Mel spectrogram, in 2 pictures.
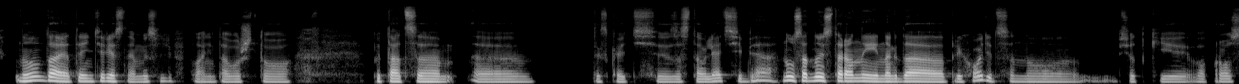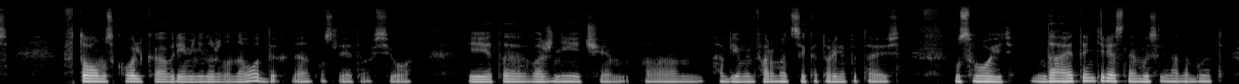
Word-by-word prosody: Ну 170 +2 +5
да, 175 -5 +8
это 135 +2 +4
интересная 140 -2 +2
мысль, 135 +4 -4
в 135 - -26
плане 125 0 -5
того, 125 0 -2
что 125 -1 -5 0.8
пытаться, 130 -1 +4 0.3
э, 125 0 -1 0.6
так 130 - -6
сказать, 125 -2 -7
заставлять 125 +3 0
себя. 160 +4 -2
Ну, 185 +1 +7
с 170 - -1
одной 170 +1 +9
стороны 150 -3 +7
иногда 135 -1 +6
приходится, 140 +3 -1
но 125 -1 -4 0.4
всё-таки 125 -2 -5
вопрос 130 0 -5 0.5
в - - -20
том 135 -2 +3
сколько 130 -2 -4
времени 125 0 -4
нужно 120 -2 -6
на 125 +1 -6
отдых, 145 -3 -5
да, 125 +2 -8
после 140 - -12
этого - - -15
всего, - - -11 0.5
и 120 0 -2
это 125 +1 -4
важнее 125 0 -5
чем, 120 +3 -11 0.2
а, 125 - -10 0.3
м, 125 +3 -11
объем 125 -1 -6
информации 130 +1 -5
который 125 -3 -6
я 120 - -7
пытаюсь 120 +1 -9 0.5
усвоить. 130 -2 -1
Да, 140 -1 0
это 145 +2 0
интересная 145 -4 -1
мысль, 130 +3 -4
надо 130 -1 -5
будет 135 +1 -8
130 Hz, 130 wpm, -23 LUFS, 125-140 Hz, 0.8 s, одной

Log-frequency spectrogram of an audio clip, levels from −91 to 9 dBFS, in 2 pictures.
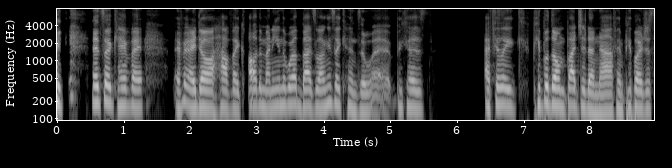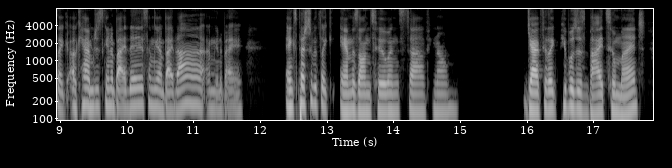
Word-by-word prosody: Like, 180 -3 +5 0.4
it's 185 0 +4
okay 170 -4 +3
if 165 0 -5
I 155 -1 +3 0.5
if 150 -2 -3
I 160 -5 +4
don't 155 -1 +4
have, 155 -2 0
like, 145 -2 -3
all 160 - +3
the 165 - -3
money 155 0 -2
in 165 - -2
the 170 - -1
world, 175 -1 +2
but 160 0 +4
as 150 - -7
long 155 +1 0
as 180 0 -4
I 175 - +1
can 155 -3 -6
do 135 +1 -3
it. 185 - -7
Because 150 -2 -4 0.9
I 160 - +2
feel 175 +2 0
like, 165 -4 -2
people 175 +1 +2
don't 165 -3 +5
budget 155 -2 +2
enough 135 +1 +2
and 145 -2 -2
people 150 +1 0
are 150 - +3
just 145 +1 -6
like, 145 -3 -4
"Okay, 160 +2 -3
I'm 160 -2 +2
just 160 +2 -7
gonna 165 -1 -1
buy - - +2
this, 165 +2 -2
I'm 170 - -5
gonna 155 -2 -2
buy 140 - +1
that, 170 +2 -1
I'm 150 0 -9
gonna - - -9
buy" 70 0 -7 0.7
and 155 - +4
especially 180 +5 +1
with, 175 -3 -5
like, 155 -6 -4
Amazon 135 -1 +2
too 135 0 0
and 135 0 -4
stuff, 135 -2 -4
you 140 - -11
know? 135 +1 -6 1.1
Yeah, 150 -4 +7
I 140 - +6
feel 150 - -4
like 150 -2 -1
people 160 -1 0
just 145 -4 -3
buy 130 +2 +2
too 135 - -3
much, 130 +5 0
155 Hz, 230 wpm, -26 LUFS, 140-165 Hz, 1.1 s, Yeah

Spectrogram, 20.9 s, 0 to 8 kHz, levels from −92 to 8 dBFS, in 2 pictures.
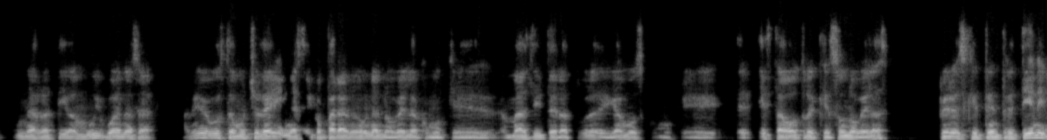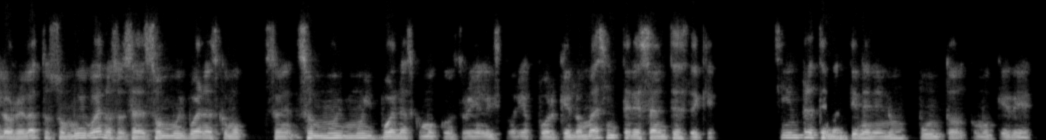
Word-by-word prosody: narrativa 95 +3 -2
muy 105 +5 -1
buena, 110 -2 +1
o - - 0
sea, 95 - -5 0.3
a 90 - -22
mí 115 - -8
me 135 0 +1
gusta 125 -1 0
mucho 115 0 0
leer 105 +1 +5
y 100 -3 -1
no 95 0 +2
es 95 - -5
e - - -11
comparable 90 0 +2
una 95 0 +1
novela 85 +1 0
como 75 0 -3
que 75 -2 -4 0.2
más 90 +2 0
literatura, 95 0 -2
digamos, 85 +2 -3
como 155 0 -17
que 145 -2 -12
e 140 +1 -10
esta 95 -3 0
otra 90 +1 +1
que 80 - -2
son 95 +4 +2
novelas, 85 +6 +1 0.5
pero 110 -1 +3
es 100 -1 -1
que 100 -2 0
te 95 - +2
entretiene 95 +8 +5
y - - +5
los 100 -4 +3
relatos 115 +4 +1
son 110 -2 -1
muy 130 +4 +3
buenos, 135 -5 +2
o 105 - -1
sea, 105 0 +1
son 125 +5 +1
muy 130 -1 +1
buenas 120 0 +1
como 115 -2 -3
son 110 +6 -4
son 130 -4 +3
muy, 130 +1 +3
muy 125 0 0
buenas 115 0 +1
como 110 0 -3
construyen 105 +2 -5
la 95 - -2
historia, 100 +4 -8
porque 95 -2 -1
lo 95 +1 +1
más 115 +8 +1
interesante 115 -5 +1
es 110 - -3
de - - -1
que - - -15 0.5
siempre 145 +1 +2
te 140 -2 +3
mantienen 115 0 +2
en 105 +1 -1
un 115 0 -2
punto 115 +2 -4
como 95 -5 -8
que 95 -1 -6
de 80 -3 -3
110 Hz, 210 wpm, -24 LUFS, 95-120 Hz, 0.5 s, leer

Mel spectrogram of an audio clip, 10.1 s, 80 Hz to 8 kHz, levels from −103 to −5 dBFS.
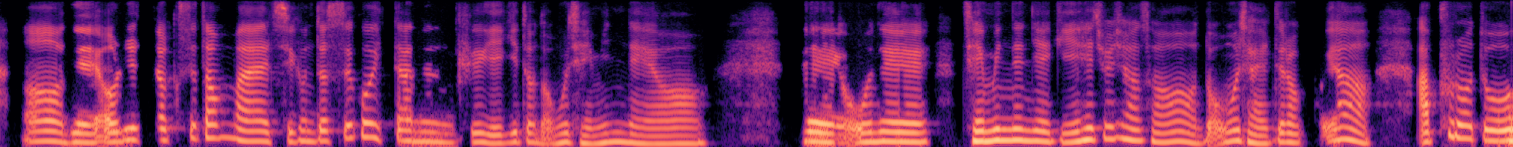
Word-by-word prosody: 어 200 -1 +1
네. 180 -1 +2
어릴 225 +4 +2
적 225 0 -4
쓰던 265 +1 -2
말 200 -4 +2
지금도 195 +1 -3
쓰고 260 +7 -2
있다는 195 -7 -3
그 185 -1 -2
얘기도 180 +3 -3
너무 175 +1 -3
재밌네요. 160 -2 -3 0.6
네. 190 -2 +6
오늘 190 0 +3 0.2
재밌는 215 +1 +5
얘기 195 -1 +1
해 230 - +5
주셔서 210 -7 -2
너무 200 +4 -1
잘 160 -6 -1
들었고요. 185 +3 -1 0.3
앞으로도 215 +1 +3
195 Hz, 290 characters per minute, -24 LUFS, 180-215 Hz, 0.6 s, 네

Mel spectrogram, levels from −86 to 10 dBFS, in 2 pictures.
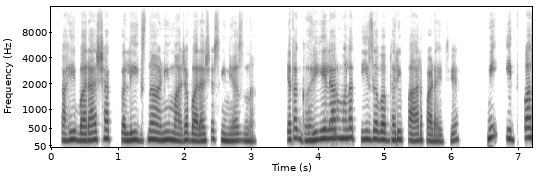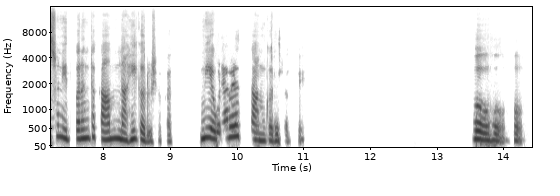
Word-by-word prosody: काही 190 +2 +1
बऱ्याचशा 200 +5 +1 0.2
कलीग्स 190 -1 +1
ना 215 -1 +2
आणि 195 +1 +2
माझ्या 190 -1 +1
बऱ्याचशा 180 +3 -1
सीनियर्सना, 180 -3 -2
की 170 +4 -14
आता 245 - -2 0.2
घरी 185 +2 +4
गेल्यावर 235 +2 +2
मला 240 +1 +2
ती 215 -2 -2
जबाबदारी 205 -1 +1
पार 180 +1 -1
पाडायची 160 -1 -4
आहे. 195 - -4 0.4
मी 250 +3 +1 0.2
इथपासून 260 +6 -2
इथपर्यंत 235 +2 +2
काम 215 +2 +3
नाही 205 +1 +4
करू 185 -5 0
शकत. 165 +1 -14 0.5
मी 250 +2 +5
एवढ्या 230 +1 +1
वेळेत 285 +2 +5 0.2
काम 195 -4 0
करू 175 0 -3
शकते. 160 +8 -19 2.6
हो, 210 -4 +7
हो, 180 0 -2
हो. 180 - -5
200 Hz, 140 wpm, -19 LUFS, 180-225 Hz, 2.6 s, हो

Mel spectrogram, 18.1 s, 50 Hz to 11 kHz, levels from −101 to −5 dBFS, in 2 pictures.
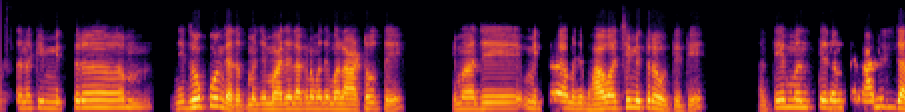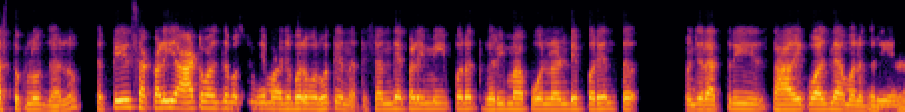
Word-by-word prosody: असत 190 - -10
ना, 185 - -4
की 195 +1 -3
मित्र 185 +2 -1 0.9
म 180 - -5
झोकवून 230 +4 +5
देतात 140 -8 +3
म्हणजे 150 +2 -2
माझ्या 160 +1 +2
लग्नामध्ये 165 0 0
मला 160 -1 +2
आठवतंय, 160 +1 -1
की - - -19
माझे 175 +2 -1
मित्र 190 +3 +1
म्हणजे 170 -1 -2
भावाचे 185 +6 +5
मित्र 205 -1 +4
होते 140 -6 +1
ते. - - -5 0.6
आणि 135 0 -14
ते 210 - +5
मग 215 -1 +1
ते 210 - +5
नंतर 205 0 -2
आम्हीच 215 +1 -2
जास्तच 180 -4 +2
क्लोज 155 -3 -3
झालो. 130 +8 -5 0.2
तर - - -1
ते 205 +1 +6
सकाळी 195 +1 +3
8:00 180 +2 +3
वाजल्यापासून 185 -1 -3
जे 180 - -2
माझ्याबरोबर 170 0 +1
होते 175 +2 -2
ना, 150 - -7
ते - - -15
संध्याकाळी 165 +1 -2
मी 170 0 -6
परत 170 0 -1
घरी 155 +1 -1
माप 160 0 -1
ओलांडेपर्यंत 160 +2 -1
म्हणजे 155 -1 -6
रात्री 155 +2 -2 0.2
6:00 150 -1 +1
एक 155 +1 -1
वाजल्या 160 +1 +3
आम्हाला 140 -3 -1
घरी 130 +1 -3
यायला. 135 0 -5
170 Hz, 175 wpm, -24 LUFS, 155-185 Hz, 0.9 s, ते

